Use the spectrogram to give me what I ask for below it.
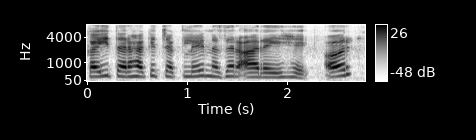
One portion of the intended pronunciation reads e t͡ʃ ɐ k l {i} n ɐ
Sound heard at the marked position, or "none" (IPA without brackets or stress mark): e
